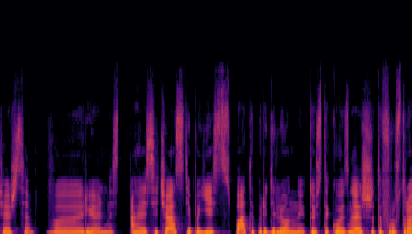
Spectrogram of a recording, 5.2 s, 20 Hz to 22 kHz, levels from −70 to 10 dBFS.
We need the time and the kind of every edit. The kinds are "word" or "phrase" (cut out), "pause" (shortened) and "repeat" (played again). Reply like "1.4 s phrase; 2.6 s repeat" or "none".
none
